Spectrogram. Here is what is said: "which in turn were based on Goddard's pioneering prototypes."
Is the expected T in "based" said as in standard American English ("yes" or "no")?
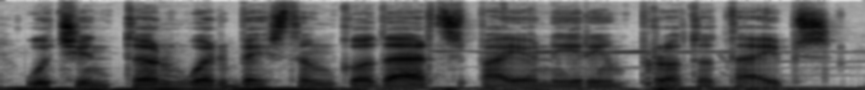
yes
